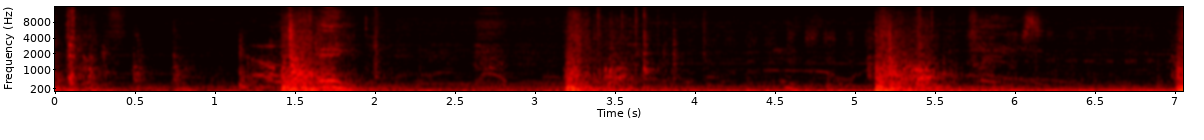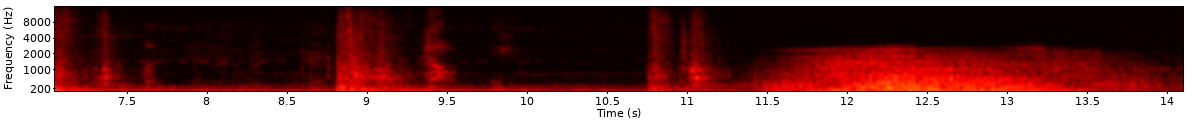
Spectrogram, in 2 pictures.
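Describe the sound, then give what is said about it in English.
A door is kicked again and again by a man with no way out, crawling and propped against the back wall, six heavy, evenly spaced thuds over a low steady hum, followed by a louder rushing, crumbling burst of noise at the end. “He crawled towards the doorway, propping himself against the back wall, and kicked at the door with the last remaining shreds of his strength.”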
